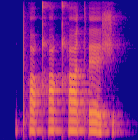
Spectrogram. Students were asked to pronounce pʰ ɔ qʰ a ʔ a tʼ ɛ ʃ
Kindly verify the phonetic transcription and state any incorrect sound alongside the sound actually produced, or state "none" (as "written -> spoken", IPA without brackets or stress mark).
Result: ʔ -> qʰ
